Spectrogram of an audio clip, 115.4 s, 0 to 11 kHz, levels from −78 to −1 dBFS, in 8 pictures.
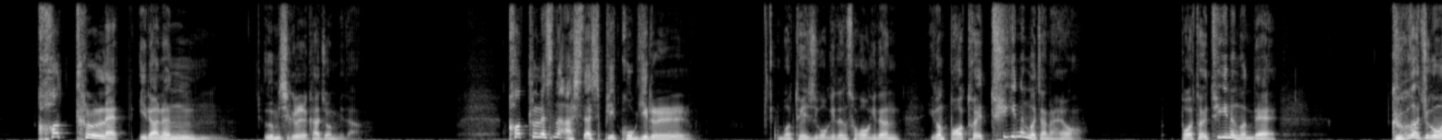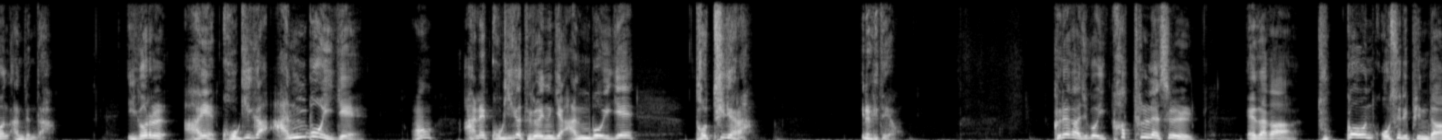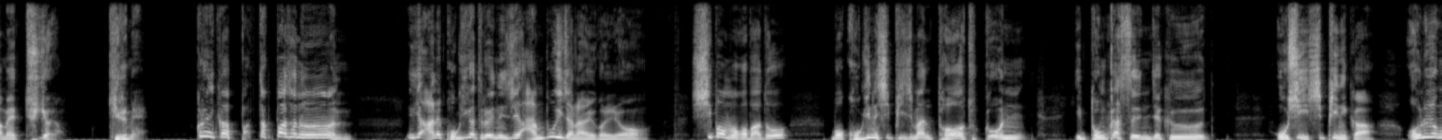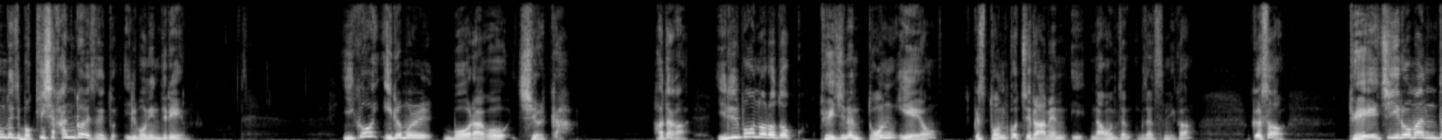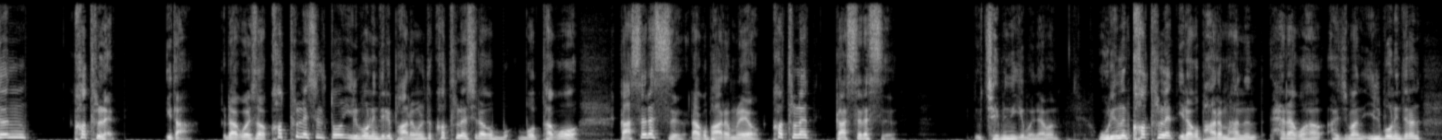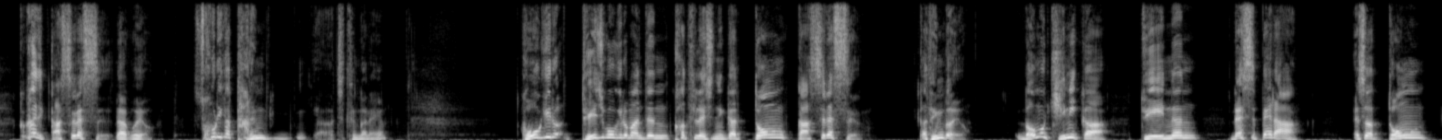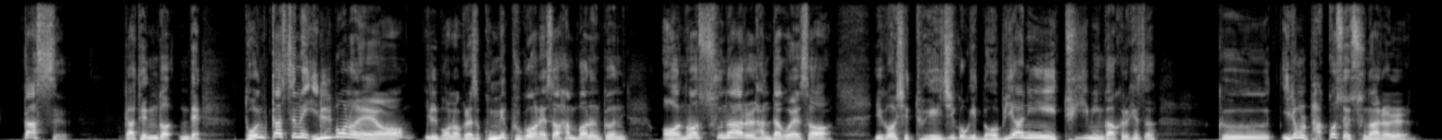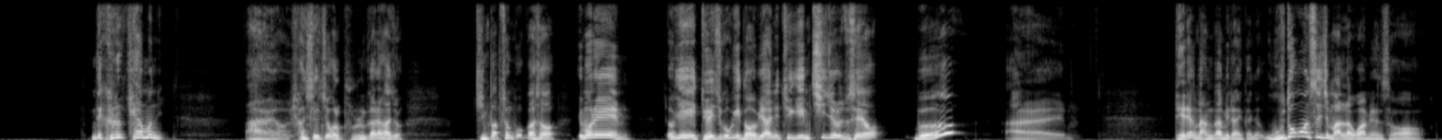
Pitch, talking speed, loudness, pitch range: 175 Hz, 280 characters per minute, -16 LUFS, 135-210 Hz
